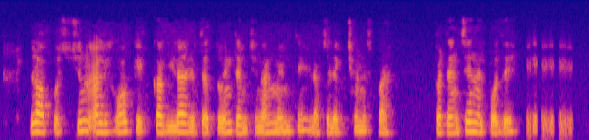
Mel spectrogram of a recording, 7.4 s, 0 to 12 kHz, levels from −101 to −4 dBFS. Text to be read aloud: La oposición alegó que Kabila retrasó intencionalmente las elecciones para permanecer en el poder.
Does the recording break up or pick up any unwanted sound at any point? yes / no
yes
